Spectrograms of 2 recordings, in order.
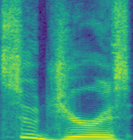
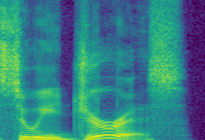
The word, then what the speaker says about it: sui juris: the words right because it's not sujurus, it's sui juris, which is Latin for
